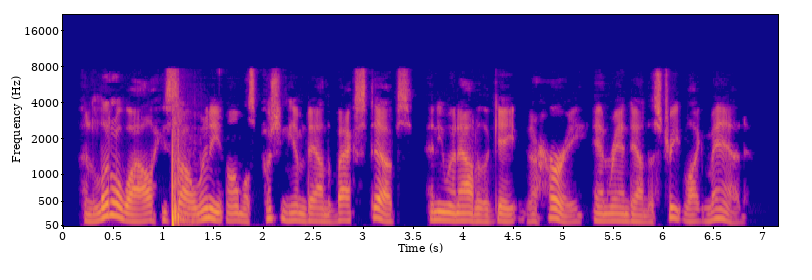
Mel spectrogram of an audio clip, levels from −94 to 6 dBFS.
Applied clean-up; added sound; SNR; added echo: classical method spectral subtraction.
